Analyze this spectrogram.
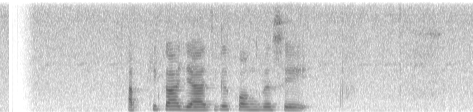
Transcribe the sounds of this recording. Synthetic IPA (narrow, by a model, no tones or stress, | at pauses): ɐpɾɪkaːd͡ʒaːt̪ɪɣɐkoːŋɡɾeseː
